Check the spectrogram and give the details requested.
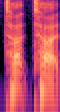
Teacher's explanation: Tut-tut is made of pure dental clicks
